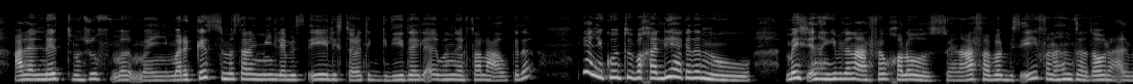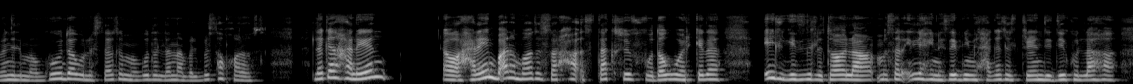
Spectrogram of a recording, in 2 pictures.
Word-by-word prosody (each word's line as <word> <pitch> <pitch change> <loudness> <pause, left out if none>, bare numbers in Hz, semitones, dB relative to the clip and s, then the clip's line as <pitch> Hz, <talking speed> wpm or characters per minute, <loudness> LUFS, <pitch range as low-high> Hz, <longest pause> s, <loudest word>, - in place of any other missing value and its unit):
على 215 +3 +2
النت 235 +1 +1
ما 220 - -2
أشوف 245 +2 -5
م - - -8 0.2
م - - -7
يعني 190 +1 -7
ما 205 +2 -2
أركزش 285 +9 -1
مثلًا 250 -1 +1
مين 230 0 0
لابس 215 -1 -3
إيه، - - -4
إيه 225 - -4
الستايلات 205 -1 -6
الجديدة، 205 +1 -4
إيه 215 - -1
الألوان 220 0 -3
اللي 220 -1 -2
طالعة 215 -3 -3
أو 185 0 -9
كده، 240 - -6 0.6
يعني 355 -8 +3
كنت 320 -1 +1
باخليها 305 +3 +4
كده 300 -1 +2
إنه 205 -8 +1 0.3
ماشي 280 +4 +3
أنا 250 0 +2
هاجيب 250 +1 +3
اللي 255 0 +1
أنا 255 -2 +4
عارفاه 215 +3 +1
وخلاص، 215 -5 -1
يعني 190 -1 -7
عارفة 230 +2 +1
أنا 215 - -3
بالبس 210 -2 -2
إيه، 265 +5 -1
فأنا 240 -6 -2
هانزل 240 -2 +1
أدور 210 +2 0
على 185 - -7
الألوان 200 +3 -2
اللي 205 -1 -1
موجودة 240 +8 0
و 235 - 0
الستايلات 210 +2 -6
الموجودة 215 -1 -4
اللي 200 -1 -6
أنا 200 0 -4
بالبسها 195 +7 -7
وخلاص. 185 -7 -8 0.5
لكن 265 +5 +4
حاليًا، 295 +5 +4 0.6
آه 210 -2 +6
حاليًا 240 +10 +4
بقى 275 0 +6
أنا 295 - +2
باقعد 255 0 +2
الصراحة 235 -1 -2
أستكشف 235 +1 -3
وأدور 215 +2 +2
كده، 225 +1 0 0.4
إيه 280 - +5
الجديد 230 -3 +1
اللي 220 -2 0
طالع، 220 -1 +4
مثلًا 225 +1 -2
إيه - - -7
اللي 250 +2 +2
هيناسبني 225 0 +1
من - - 0
الحاجات 215 +1 -3
الترند 210 0 0
دي 210 +2 +1
كلها، 210 -1 -2
220 Hz, 205 wpm, -26 LUFS, 210-245 Hz, 0.6 s, آه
